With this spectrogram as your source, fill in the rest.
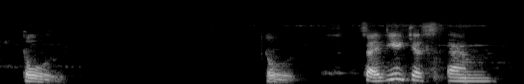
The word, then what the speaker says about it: tō: So, T-A-U, tāu, T-O-U, tō. So the emphasis on the vowels is quite important.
